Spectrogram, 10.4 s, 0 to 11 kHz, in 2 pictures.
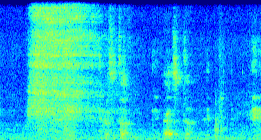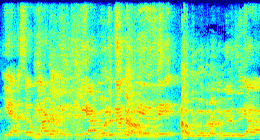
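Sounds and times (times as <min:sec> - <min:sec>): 
nose blowing: 0:00.5 - 0:02.1
speech: 0:02.4 - 0:02.7, 0:03.3 - 0:04.6, 0:05.3 - 0:10.4.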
